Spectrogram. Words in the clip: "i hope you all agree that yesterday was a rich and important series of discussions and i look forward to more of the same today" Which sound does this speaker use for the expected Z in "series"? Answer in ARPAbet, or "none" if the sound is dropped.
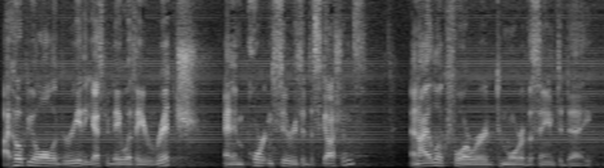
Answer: Z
